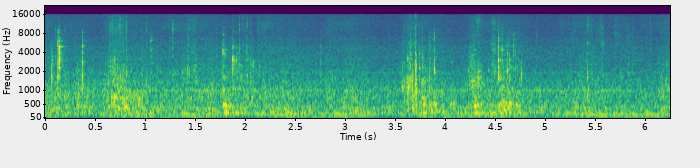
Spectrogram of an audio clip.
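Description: Quiet room tone with a low steady hum and a few faint, irregular clicks and rustles.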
